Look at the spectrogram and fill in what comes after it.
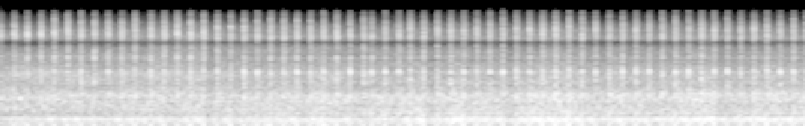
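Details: Echo blower, two-stroke, used all winter, started on one pull after choke and five primes; crisp, even buzz at steady high revs, regular firing, no stumble or rattle; healthy.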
